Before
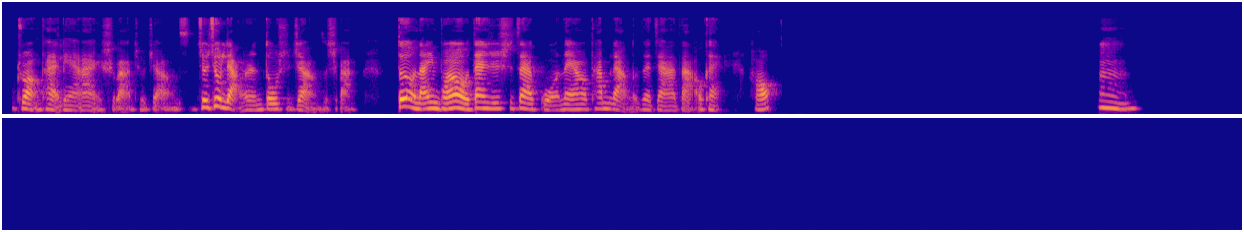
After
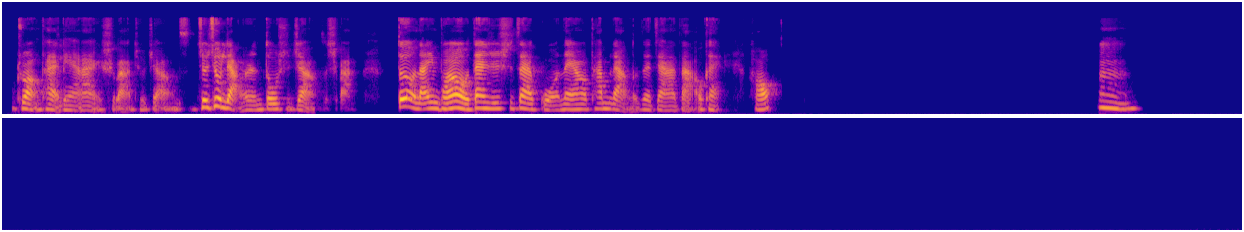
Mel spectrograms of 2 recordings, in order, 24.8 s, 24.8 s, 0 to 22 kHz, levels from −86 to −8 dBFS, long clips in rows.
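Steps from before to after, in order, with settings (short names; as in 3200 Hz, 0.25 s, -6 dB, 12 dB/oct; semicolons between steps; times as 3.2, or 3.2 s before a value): 3.11–4.36 HPF 690 Hz -> 250 Hz 12 dB/oct; gain +3 dB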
